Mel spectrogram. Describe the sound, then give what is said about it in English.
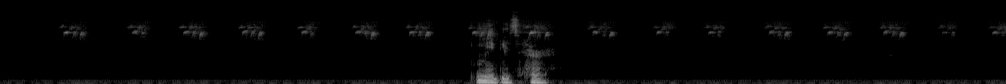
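A very loud bird right outside a window chirps repeatedly in a steady, rhythmic series of short high calls, with a brief burst of talk in the middle and a low background hum. “I hope I am coming loud and clear, because there is a very loud bird right outside of my window.”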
